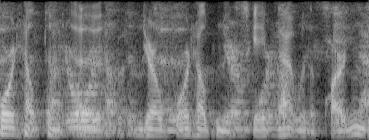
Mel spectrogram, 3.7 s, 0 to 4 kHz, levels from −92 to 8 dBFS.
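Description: Echo leak runs through the whole clip, from 0 to 3.69 s: a second copy of the speech trails the original by about 0.8 s, only around 5 dB quieter. The likely cause is a far-end speakerphone whose echo canceller let its own playback back into the microphone.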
